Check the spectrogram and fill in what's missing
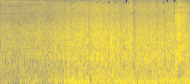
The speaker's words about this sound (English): Wow, that was a heck of a gust. No, you don't have to be sorry about that. We knew that was going to happen. That's why the rest of us are inside where you should be during a hurricane.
